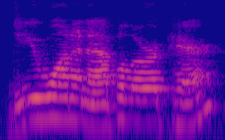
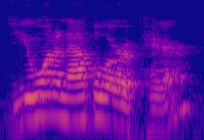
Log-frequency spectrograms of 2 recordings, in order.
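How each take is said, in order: No difference in how they are said.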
